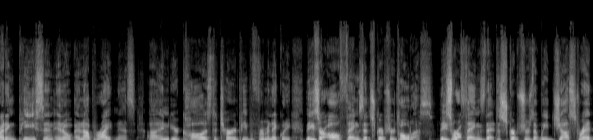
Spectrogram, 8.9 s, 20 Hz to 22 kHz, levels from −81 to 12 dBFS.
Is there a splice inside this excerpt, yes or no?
yes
